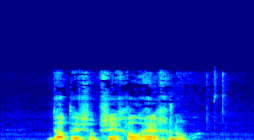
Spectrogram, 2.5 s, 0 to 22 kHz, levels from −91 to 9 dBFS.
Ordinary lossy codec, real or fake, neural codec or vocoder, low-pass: AAC, 48 kbps; real; none; 10.8 kHz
